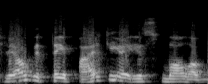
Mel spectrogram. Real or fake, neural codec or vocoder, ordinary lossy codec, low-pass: fake; vocoder, 44.1 kHz, 128 mel bands, Pupu-Vocoder; MP3, 64 kbps; 14.4 kHz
